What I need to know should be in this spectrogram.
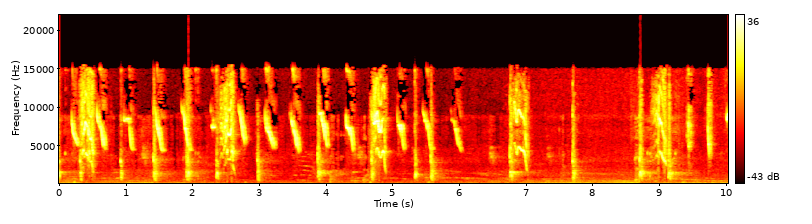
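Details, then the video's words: Squirrel sounds played as a lure for hunting: quick bursts of high, bending chirps and crisp clicks come in rapid clusters, pausing briefly midway, over a faint low drone. "Suara Tupai 3 In One Terbaru Sebagai Penyempurna Suara Pancingan Tupai"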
